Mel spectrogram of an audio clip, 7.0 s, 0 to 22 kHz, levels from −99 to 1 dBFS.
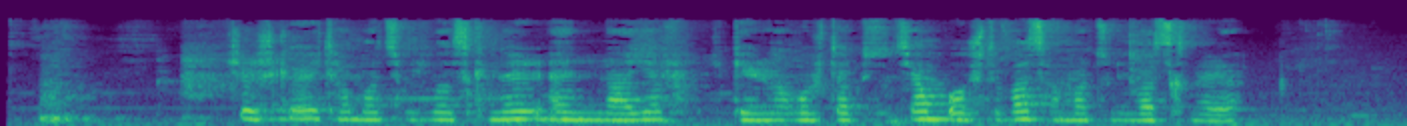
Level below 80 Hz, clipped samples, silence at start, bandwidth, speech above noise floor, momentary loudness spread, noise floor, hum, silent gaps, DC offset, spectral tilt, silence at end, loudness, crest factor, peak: -54 dBFS; under 0.1%; 0.2 s; 11.5 kHz; 22 dB; 12 LU; -49 dBFS; none; none; under 0.1%; -3.5 dB/octave; 0.05 s; -27 LUFS; 18 dB; -10 dBFS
